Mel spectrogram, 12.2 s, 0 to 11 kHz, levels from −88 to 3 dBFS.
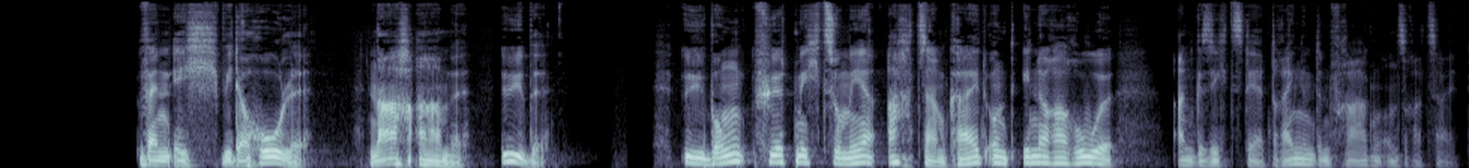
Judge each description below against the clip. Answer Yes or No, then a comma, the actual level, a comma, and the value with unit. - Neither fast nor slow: No, slow, 100 wpm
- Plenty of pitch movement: Yes, wide, 7.2 semitones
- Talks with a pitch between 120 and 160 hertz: No, very low, 95 Hz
